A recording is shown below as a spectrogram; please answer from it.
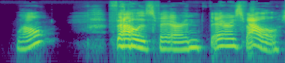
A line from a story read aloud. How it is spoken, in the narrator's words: giggled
